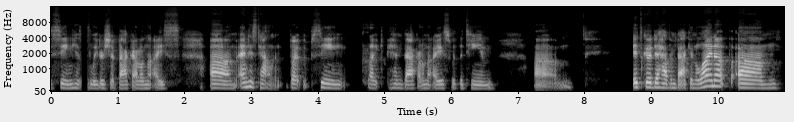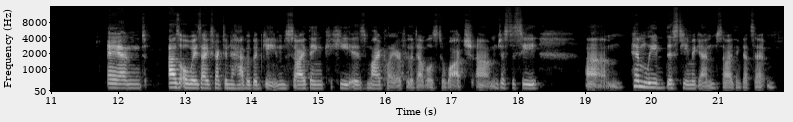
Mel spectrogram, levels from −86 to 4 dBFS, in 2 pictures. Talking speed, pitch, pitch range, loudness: 200 wpm, 170 Hz, 160-235 Hz, -25 LUFS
